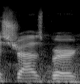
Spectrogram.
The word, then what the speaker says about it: Strasbourg: It said the G was silent, so I'm not really sure how to say it. I'll just say Strasburg, even though it's probably not right.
